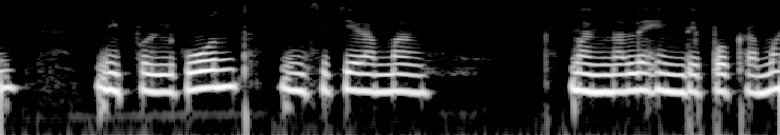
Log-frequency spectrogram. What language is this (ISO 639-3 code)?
pmq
